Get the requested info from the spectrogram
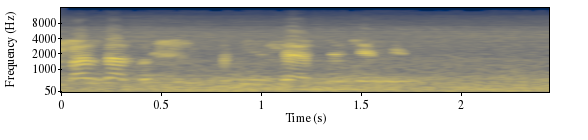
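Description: A voice talking over a smartphone on speakerphone, above a steady low rumble of street traffic.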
